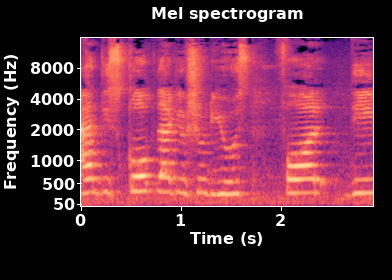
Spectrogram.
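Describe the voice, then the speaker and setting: A woman with a non-native accent speaks at a very slow pace in a high pitch. Her intonation is monotone and flat. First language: not English. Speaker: gaming YouTuber. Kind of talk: gaming tutorial. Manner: halting.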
